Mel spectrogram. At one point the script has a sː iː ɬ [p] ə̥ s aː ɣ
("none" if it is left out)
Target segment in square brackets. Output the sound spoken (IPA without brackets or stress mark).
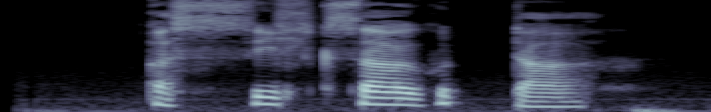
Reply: k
